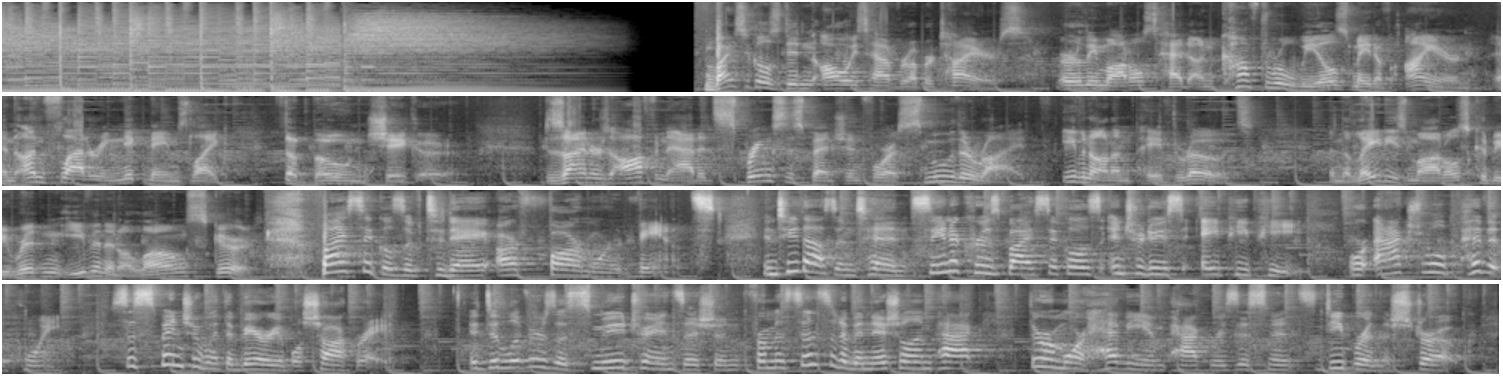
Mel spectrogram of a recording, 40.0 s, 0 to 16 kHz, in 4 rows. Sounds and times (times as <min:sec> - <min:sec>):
Music: 0:00.0 - 0:39.9
Speech: 0:04.7 - 0:13.0, 0:13.6 - 0:39.8.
